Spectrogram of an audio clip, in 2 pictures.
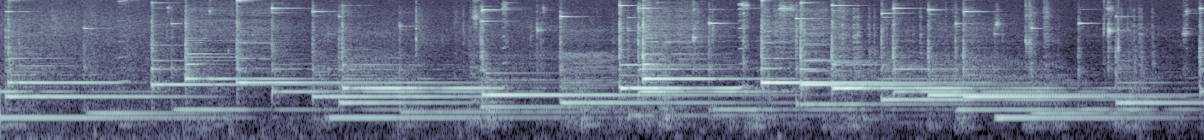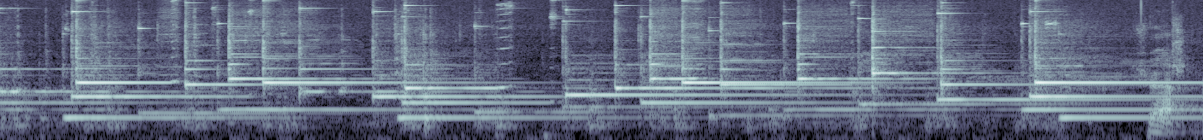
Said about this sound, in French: Et moi j'ai fini ma petite maison, ma petite boîte maison musicale.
